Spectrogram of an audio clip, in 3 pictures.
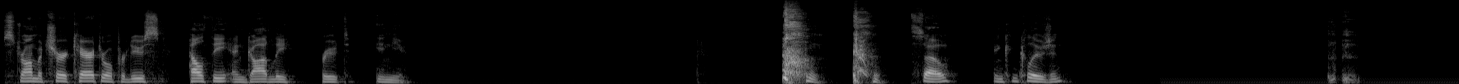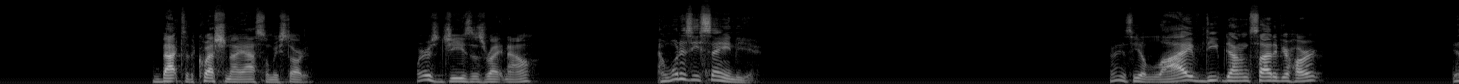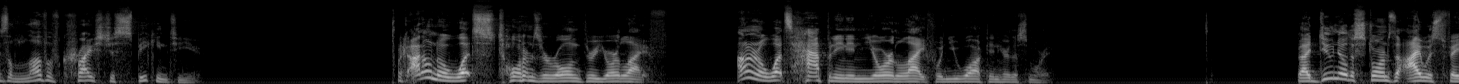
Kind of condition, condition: setting, large echoing room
